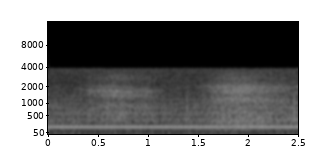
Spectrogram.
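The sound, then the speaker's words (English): A deep breath taken in during a guided prayer, heard as two soft, airy swells over a steady low electrical hum, with no talk. “To just take a deep breath, please, with me.”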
